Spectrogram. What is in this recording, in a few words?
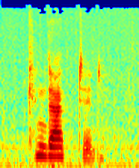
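"conducted", American English; pronunciations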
